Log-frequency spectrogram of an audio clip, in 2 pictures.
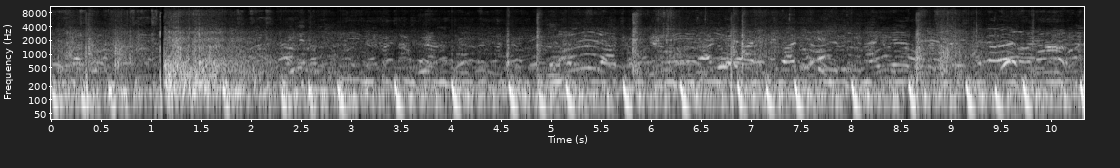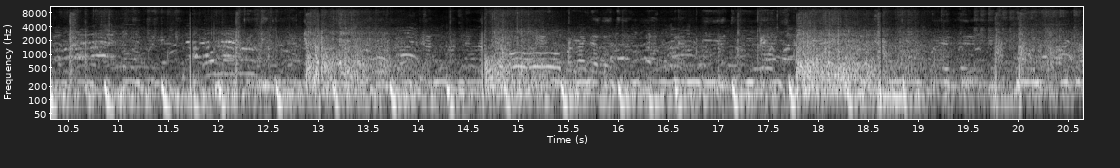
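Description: Fireworks at a tape-ball cricket tournament in Malir, Karachi, crackling and popping in dense, continuous bursts with repeated louder bangs, under a constant crowd din throughout.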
